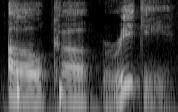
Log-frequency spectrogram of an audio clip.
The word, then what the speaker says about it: Okereke: Okereke.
